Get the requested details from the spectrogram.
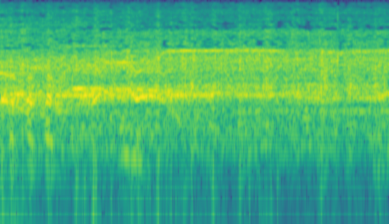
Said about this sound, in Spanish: Mira, qué felicidad. Hombre, aplausos.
